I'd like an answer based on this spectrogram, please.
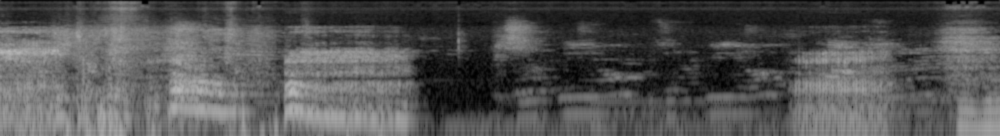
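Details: House dog making strange vocal noises never heard before by its owner: two seconds of loud grumbling moans, then a quiet low rumble, then another moaning burst.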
